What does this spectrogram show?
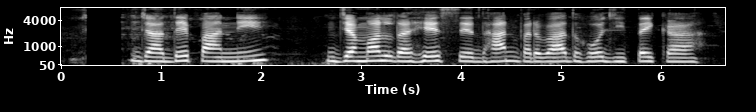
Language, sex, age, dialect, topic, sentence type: Magahi, female, 18-24, Central/Standard, agriculture, question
